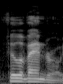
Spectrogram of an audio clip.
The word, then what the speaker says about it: Filavandrel: They wake up in a mountain cave where Geralt meets the elven king, how do you pronounce his name? Filavandrel, yes. Filavandrel, and urges him to lead his people to better lands after being banished by the humans.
